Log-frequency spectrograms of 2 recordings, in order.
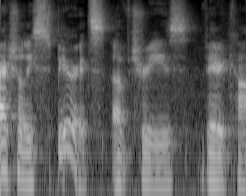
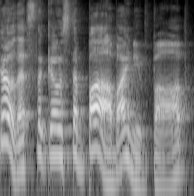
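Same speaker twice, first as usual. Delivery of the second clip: excited recognition; 5 semitones higher, 11 dB louder than usual. Retold or imitated. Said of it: "be like".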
